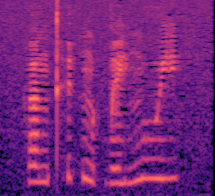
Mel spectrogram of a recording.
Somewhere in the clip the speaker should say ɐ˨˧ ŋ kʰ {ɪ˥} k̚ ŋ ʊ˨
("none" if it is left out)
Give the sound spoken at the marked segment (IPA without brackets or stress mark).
ɪ˥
